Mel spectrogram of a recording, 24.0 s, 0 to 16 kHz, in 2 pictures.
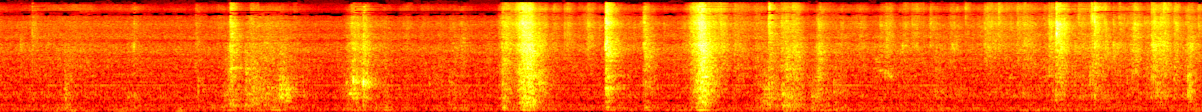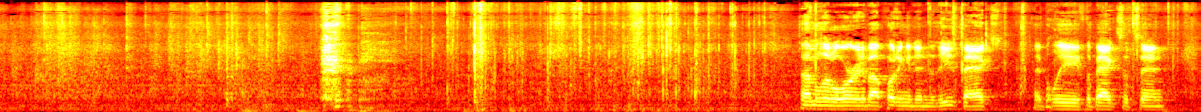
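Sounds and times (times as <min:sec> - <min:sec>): rustling: 0:16.0 - 0:20.3.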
